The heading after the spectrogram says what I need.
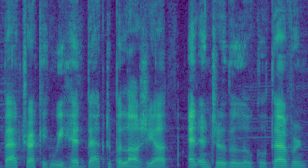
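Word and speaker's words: Pelagiad: along the road past pagad yes that is how it's pronounced I had to ch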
